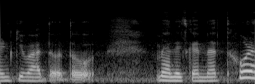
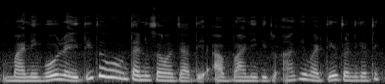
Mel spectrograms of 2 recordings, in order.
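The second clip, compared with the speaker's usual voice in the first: usual speaking voice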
